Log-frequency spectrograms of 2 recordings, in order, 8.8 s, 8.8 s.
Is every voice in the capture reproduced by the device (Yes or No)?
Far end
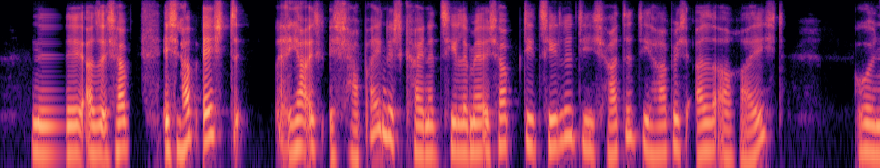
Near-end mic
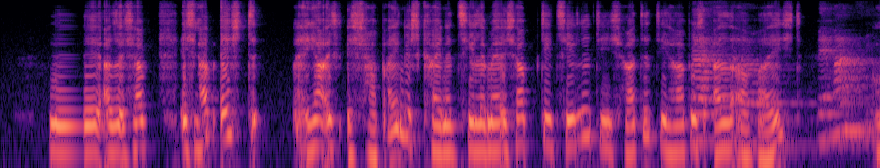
No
